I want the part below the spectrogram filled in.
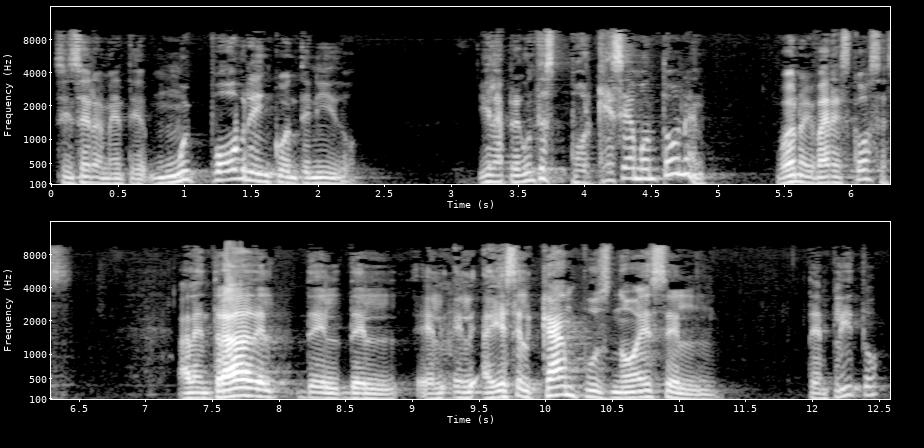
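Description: Man, preacher, sermon, earnest, quiet to loud swings, church. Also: mid-range voice, sing-song, unhurried.

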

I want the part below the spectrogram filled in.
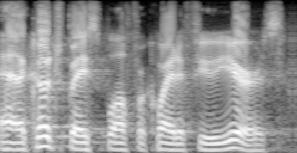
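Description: A man's voice: mid-range voice, a little fast, fairly bright tone, dull audio. A middle-aged man with an American accent preaching as a pastor in a conversational, plain-spoken way. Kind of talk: sermon with prayer and personal anecdotes.

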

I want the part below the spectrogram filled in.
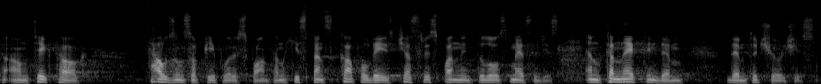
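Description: A man with an Eastern European accent giving a halting, deliberate church testimony as a visiting minister. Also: on the low side. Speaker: visiting minister speaking to a congregation. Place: large indoor church hall. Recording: reverberant hall.

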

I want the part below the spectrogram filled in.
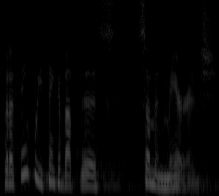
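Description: A man, perhaps thirties or forties, preaching as a pastor in a conversational teaching style, with measured, deliberate phrasing and questions to his listeners. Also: a little high, sing-song. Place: large reverberant room, preaching live. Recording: long reverb of a hall.

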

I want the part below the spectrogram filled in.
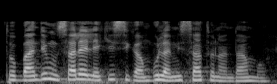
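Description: A woman from Congo, a guest speaking in measured phrases and pausing for an interpreter in a church. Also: medium pitch, a little mellow, lo-fi sound. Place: church sanctuary.

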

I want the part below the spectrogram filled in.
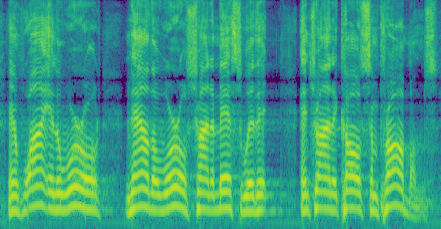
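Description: A fervent male preacher with a notably high voice, booming out lines and then dropping to hushed asides. His words ring through a large church with a long, echoing reverb tail. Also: unhurried. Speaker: pastor. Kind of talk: sermon.

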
